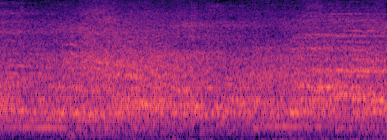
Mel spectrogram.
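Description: A packed high school gym crowd during a boys' basketball game, Valley against Adena, makes a steady, dense roar of cheering and shouting that holds at an even loudness throughout.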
